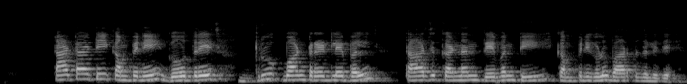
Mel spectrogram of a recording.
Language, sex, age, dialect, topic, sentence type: Kannada, female, 60-100, Mysore Kannada, agriculture, statement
